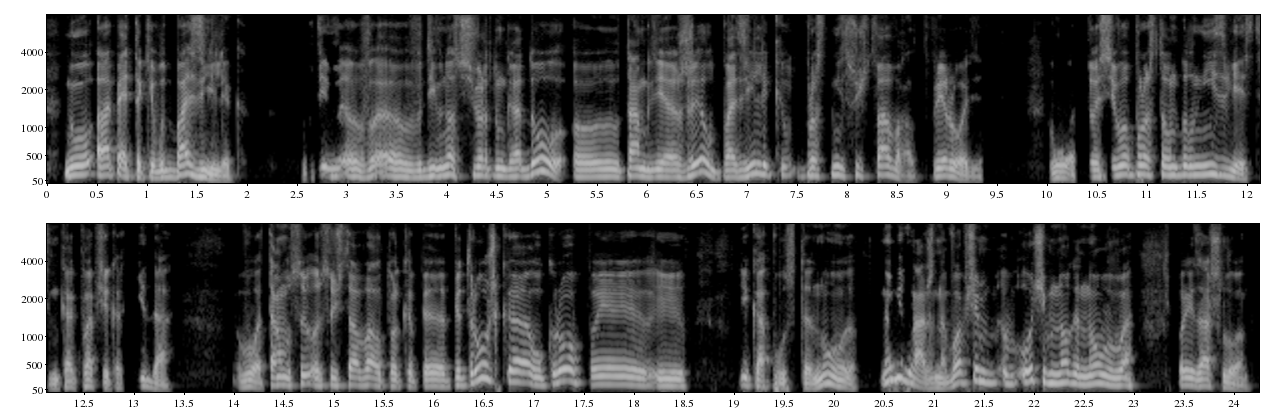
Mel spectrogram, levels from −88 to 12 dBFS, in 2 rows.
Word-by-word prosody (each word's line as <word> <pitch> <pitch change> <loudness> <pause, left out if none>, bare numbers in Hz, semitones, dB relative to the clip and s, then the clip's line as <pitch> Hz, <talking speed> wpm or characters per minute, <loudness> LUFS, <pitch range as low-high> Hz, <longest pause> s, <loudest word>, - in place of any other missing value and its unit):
ну, 160 +4 +4
опять-таки, 145 -6 +1
вот 115 +2 +2
базилик. 120 - +2 0.6
В 90 +6 -16
дев 145 -3 -1 0.3
в 130 -1 +2
в 115 +1 0
94 140 0 +1
году, 135 - +1 0.5
э, - - -15
там, 140 0 +2
где 125 +1 +2
я 120 -1 +2
жил, 165 - +2
базилик 125 - 0 0.3
просто 140 0 -2
не 155 - +2
существовал 135 0 -4
в 125 - -30
природе. 125 - 0 0.7
Вот. 105 +2 0
То 125 - 0
есть 120 0 0
его 155 +2 +2
просто 160 -1 0
он 150 -1 +2
был 155 -1 +2
неизвестен 145 - 0
как, - - -4
вообще, - - -2
как - - -9
еда. 105 -9 -3 0.6
Вот. 110 +2 -1
Там 135 -1 0
су 130 -2 -1
существовали 130 0 -1
только 115 -3 -4
п 115 +2 0
петрушка, 185 - +1
укроп 175 +7 0
и 140 -4 +1
и - - -10 0.5
и - - -1
капуста. 85 - -2
Ну. 115 - +1 0.2
Ну 185 - 0
неважно. 155 - +1
В - - 0
общем, 180 0 -1
о 150 - -3
очень 205 -2 0
много 170 -1 +2
нового 140 -4 +1 0.4
произошло, 115 -8 0
135 Hz, 135 wpm, -22 LUFS, 120-160 Hz, 0.7 s, ну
